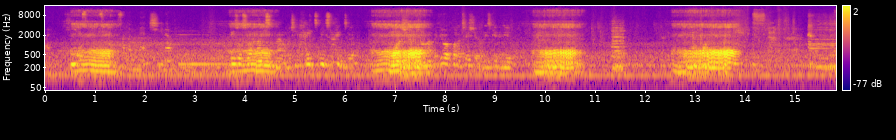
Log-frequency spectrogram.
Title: My friend's dad snores!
